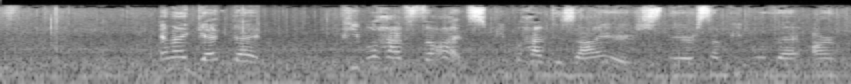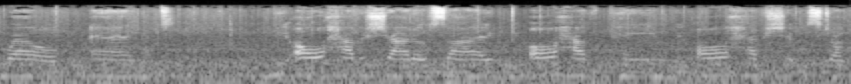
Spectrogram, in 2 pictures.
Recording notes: part of it is me driving, drinking coffee, lost in my car.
